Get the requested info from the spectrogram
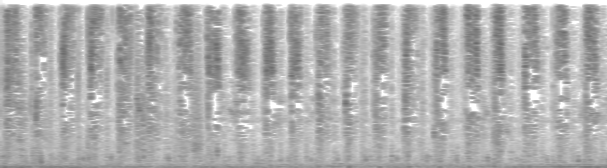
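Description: Handheld trigger sprayer squirting in quick repeated strokes: short hisses, about four a second.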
